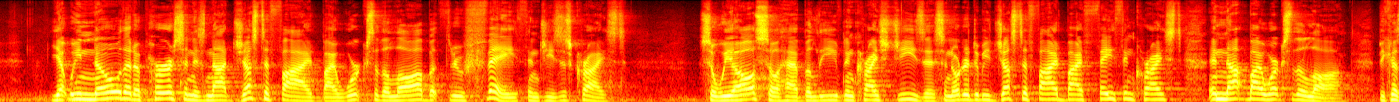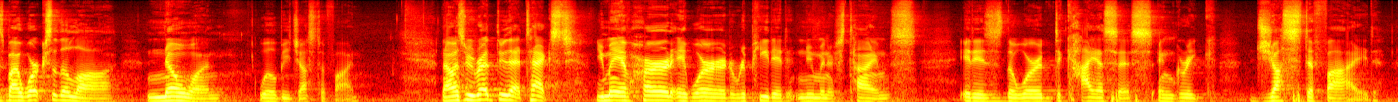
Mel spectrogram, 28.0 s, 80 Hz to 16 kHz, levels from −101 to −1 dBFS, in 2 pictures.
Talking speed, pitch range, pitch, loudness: 170 wpm, 125-180 Hz, 150 Hz, -16 LUFS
